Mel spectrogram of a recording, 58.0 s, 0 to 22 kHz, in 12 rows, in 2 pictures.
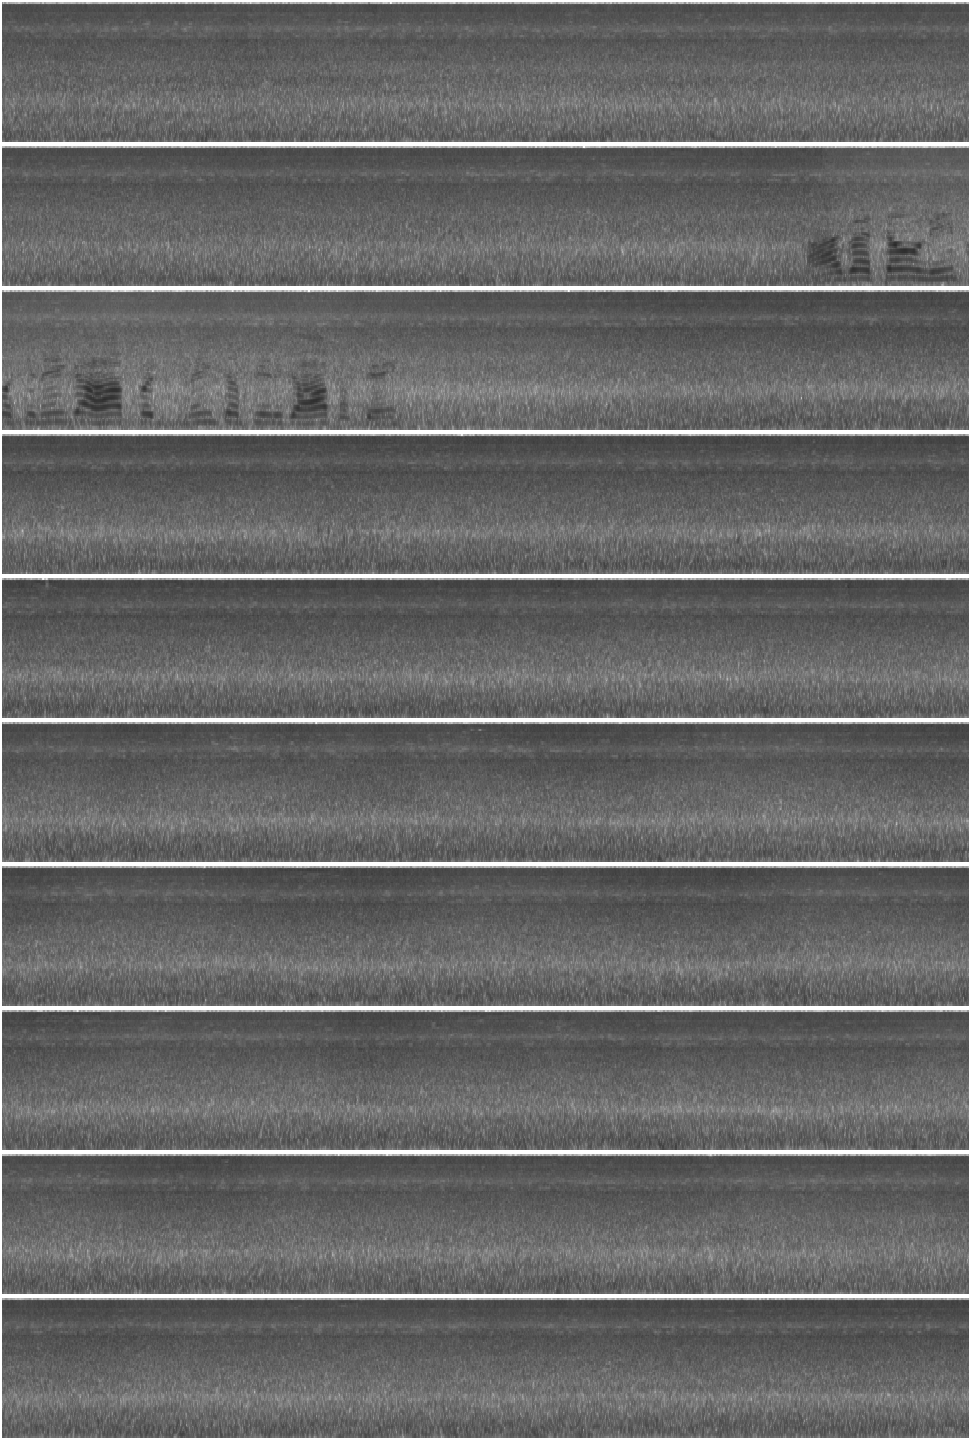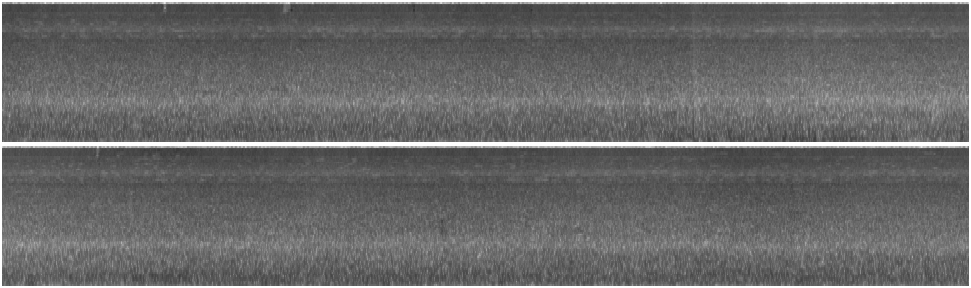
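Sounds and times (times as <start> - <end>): waterfall rushing: 0.0 - 31.9.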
